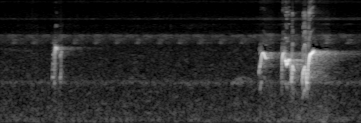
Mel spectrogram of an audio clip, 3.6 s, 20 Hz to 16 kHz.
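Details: Caged dok taeng bulbul engaged in a singing duel with wild birds, 3 October 2021: an isolated short chip, then after two seconds a compact burst of clipped, bubbling warbled notes.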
